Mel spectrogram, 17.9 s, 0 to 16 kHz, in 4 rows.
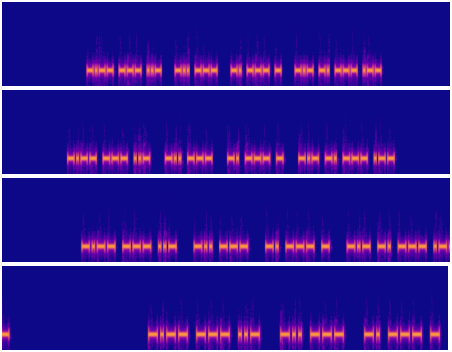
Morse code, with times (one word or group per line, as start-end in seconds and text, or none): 0.8-1.6 YOU
1.7-2.1 DO
2.3-2.8 NOT
2.9-3.8 KNOW
5.1-6.0 YOU
6.1-6.6 DO
6.7-7.3 NOT
7.4-8.4 KNOW
9.8-10.7 YOU
10.9-11.4 DO
11.6-12.2 NOT
12.4-13.5 KNOW
14.9-16.0 YOU
16.2-16.8 DO
17.1-17.8 NOT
